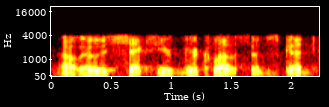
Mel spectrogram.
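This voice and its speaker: A man's voice: low-pitched, a little fast, breathy edge. A man calling in to a radio show for casual quizzing chat, eager and tripping over his questions. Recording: muffled phone-in line.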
